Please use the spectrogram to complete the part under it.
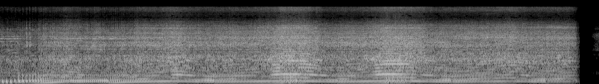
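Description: A Hero Passion Pro motorcycle engine runs close by, loud and continuous, its pitch rising and falling gently as the throttle wavers, before cutting off abruptly at the end.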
